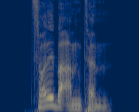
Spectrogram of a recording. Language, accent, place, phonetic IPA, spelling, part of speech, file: German, Germany, Berlin, [ˈt͡sɔlbəˌʔamtəm], Zollbeamtem, noun, De-Zollbeamtem.ogg
- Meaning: strong dative singular of Zollbeamter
